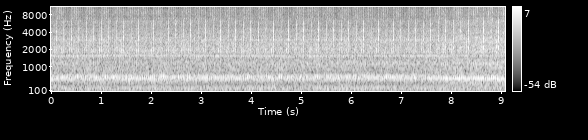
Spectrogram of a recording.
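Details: Ford Mondeo 4 2.0 Duratec HE, 89,000 km, LPG fitted at 70,000 km, idle: sharp regular ticking knock about 200/min, even throughout; not valves or swirl flaps, owner suspects petrol injectors; knock vanished revving to 7000 rpm stationary.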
